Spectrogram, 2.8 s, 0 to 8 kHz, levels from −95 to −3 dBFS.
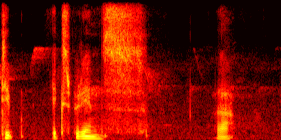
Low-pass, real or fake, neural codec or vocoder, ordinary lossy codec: none; real; none; none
